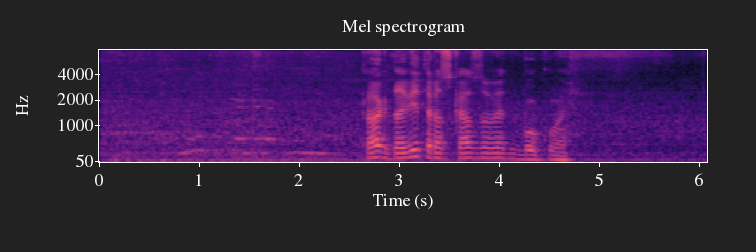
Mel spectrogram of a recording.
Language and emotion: Russian, neutral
